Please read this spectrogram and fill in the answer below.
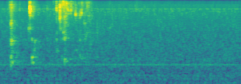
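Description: Water poured from a plastic measuring cup into a small glass vial to rinse it out: a few faint splashes and drips in the first second.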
